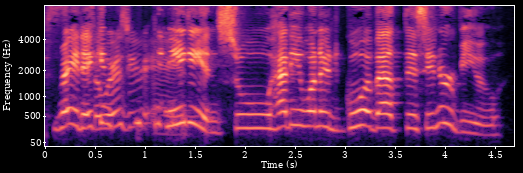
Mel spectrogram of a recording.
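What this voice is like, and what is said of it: Exaggerated Canadian accent. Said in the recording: “speak Canadian ... you're speaking Ontario ... That's your East Coast accent”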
